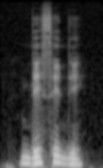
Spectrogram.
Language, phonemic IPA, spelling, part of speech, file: French, /de.se.de/, décéder, verb, Fr-décéder.ogg
- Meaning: to pass away, decease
